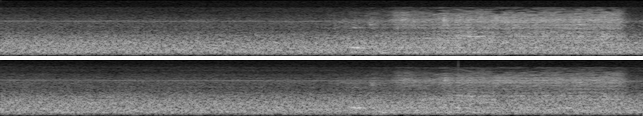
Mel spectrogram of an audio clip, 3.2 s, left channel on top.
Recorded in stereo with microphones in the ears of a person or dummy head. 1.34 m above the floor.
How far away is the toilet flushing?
About 1.3 m.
